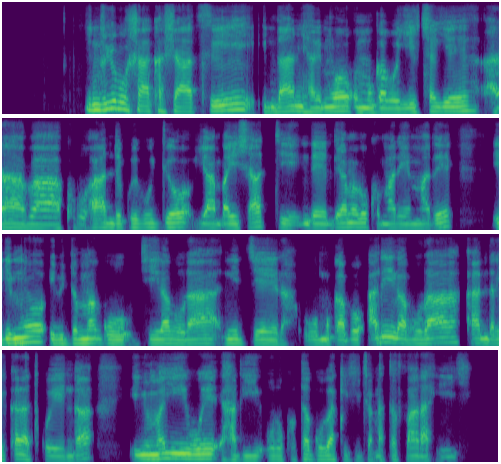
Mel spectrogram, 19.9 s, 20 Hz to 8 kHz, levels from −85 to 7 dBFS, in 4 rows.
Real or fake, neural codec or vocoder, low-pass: fake; codec, 32 kHz, 1.9 kbps, SNAC; 7.2 kHz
